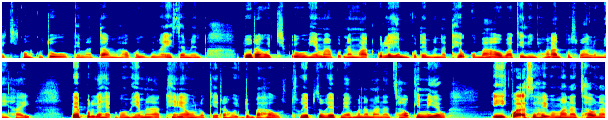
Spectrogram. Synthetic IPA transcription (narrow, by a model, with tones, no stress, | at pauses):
jki̥˧ko˧ŋku˧t̪ukema˧t̪awmaɦa˧wkonmaʔi˦se˧me˦nt̪o̥ | d̪̥uɾaɦut͡ʃu˧mhi˧ma˧pu˨ɾna˧ma̰˧t̪kule˦hemkut̪ema˧na˧t̪hewkuba˦ʔa̰˧ba˧ke˧liɲhʷaʔa̰˦npesbalomi˧ha˧j | pepu˧le˧ɦebu˧mɦi˧mana˧t̪heʔewlo˧ke˧ɾa˧ɦu˧jnd̪ubaɦawt͡suhep̚su˧ɦep̚mjakma˧na˧ma˧nat͡saa˧wkimew | ikʷa̰˨seɦa˧jba˧ma˧na˧t͡sa˧wna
